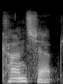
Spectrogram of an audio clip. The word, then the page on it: concept: American English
